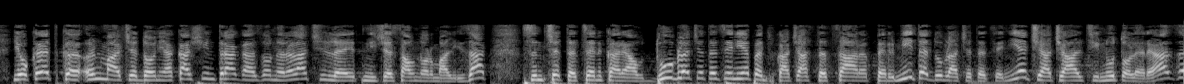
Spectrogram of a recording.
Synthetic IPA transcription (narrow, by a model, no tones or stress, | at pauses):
je̞wkɾe̞d̪kəʔɨnmat͡ʃe̞d̪o̞nijakaʃiɨnt̪ɾeaɡazo̞nəɾelat̪t͡ʃiːle̞et̪nit͡ʃe̞sawno̞rmalizat̪sunt̪̚t͡ʃe̞t̪ət̪se̞nʲkaɾe̞awd̪ublət͡ʃe̞t̪ət̪se̞nije̞pe̞nt̪ɾukəat͡ʃast̪ət̪saɾəpe̞rmit̪e̞d̪ublat͡ʃe̞t̪ət̪se̞nije̞t͡ʃe̞jat͡ʃe̞alt̪sinut̪o̞le̞ɾeazə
